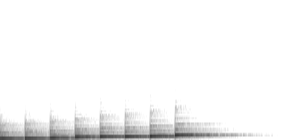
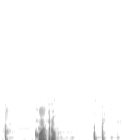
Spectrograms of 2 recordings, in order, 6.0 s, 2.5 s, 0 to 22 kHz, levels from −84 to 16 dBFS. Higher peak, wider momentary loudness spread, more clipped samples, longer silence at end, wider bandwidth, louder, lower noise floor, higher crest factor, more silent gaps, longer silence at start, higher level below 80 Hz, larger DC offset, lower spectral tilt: first, -2 dBFS vs -18 dBFS; second, 8 LU vs 20 LU; neither; first, 1.75 s vs 0.35 s; second, 4.3 kHz vs 6 kHz; first, -18 LUFS vs -35 LUFS; first, -85 dBFS vs -80 dBFS; second, 16 dB vs 22 dB; neither; about the same, 0 s vs 0.1 s; first, -76 dBFS vs -88 dBFS; neither; first, -6.5 dB/octave vs -5 dB/octave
